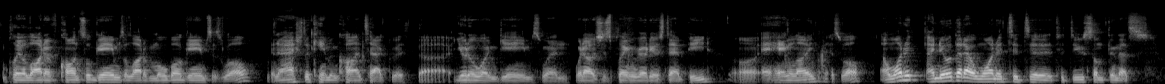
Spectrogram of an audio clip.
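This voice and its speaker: Deep-voiced young man, chatty with fillers. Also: a little fast, hardly any pauses, a little mellow. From Taiwan. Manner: chatty, many fillers and restarts. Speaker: business development manager. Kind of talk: casual interview answers. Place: remote video call, at home. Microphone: video call.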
